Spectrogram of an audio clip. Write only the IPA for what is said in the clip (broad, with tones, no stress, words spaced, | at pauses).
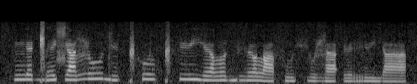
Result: ŋɛ˦ɡ͡ǁɛ˦ɕa˦ ɮu˦dy˨ǁʰu˦lǁʰy˦ je˦lˠy˦bɦʏ˦ lˠa˨fu˨ çu˨ɮa˨ ʔʏ˨ry˨ja˨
